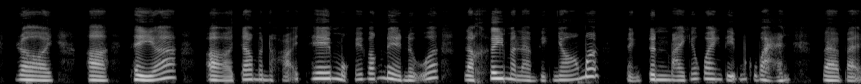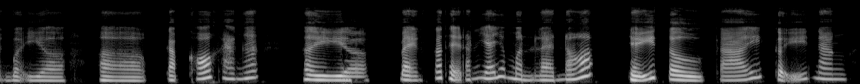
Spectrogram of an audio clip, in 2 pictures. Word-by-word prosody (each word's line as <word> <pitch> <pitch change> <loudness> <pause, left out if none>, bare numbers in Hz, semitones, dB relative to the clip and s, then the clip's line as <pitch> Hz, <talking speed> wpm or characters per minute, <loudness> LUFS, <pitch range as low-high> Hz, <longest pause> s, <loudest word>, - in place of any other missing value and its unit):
Rồi, 200 -4 +3 0.3
ờ, 195 -2 +2 0.2
thì 205 -3 +5
á, 270 +10 +1 0.3
ờ, 195 -2 0
cho 225 0 0
mình 225 -2 -6
hỏi 250 - -11
thêm 270 0 +3
một 215 - -2
cái 235 - -6
vấn 255 +4 -4
đề 255 -7 +2
nữa 205 - -3 0.3
là 205 -1 +2
khi 275 +6 +4
mà 250 - -1
làm 195 -5 -5
việc 180 +1 -11
nhóm 205 +7 -3
á, 365 0 +2 0.3
bạn 170 -3 -10
trình 215 -2 +1
bày 195 -1 -3
cái 255 +6 -8
quan 250 -3 -1
điểm 195 -2 -3
của 205 - -14
bạn 185 -3 -4 0.3
và 190 -3 +1
bạn 180 +1 -8
bị, 185 0 -3
ờ, 175 -1 -1 0.3
ờ, 175 -3 0 0.2
gặp 200 -3 +1
khó 270 +5 +4
khăn 260 -6 -5
á, 300 +3 -1 0.5
thì, 200 -3 +6
ờ, 185 -1 0 0.3
bạn 205 -3 +3
có 295 - +3
thể 285 -5 +1
đánh 220 +5 -6
giá 275 -2 +3
giúp 350 +5 +1
mình 235 -8 0
là 200 -1 0
nó 240 - +4 0.4
chỉ 205 +7 +7
từ 195 -5 +5 0.2
cái 205 - 0
kỹ 250 - -2
năng 245 -4 -3
210 Hz, 190 wpm, -23 LUFS, 190-255 Hz, 0.5 s, chỉ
